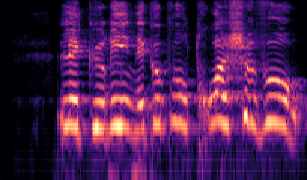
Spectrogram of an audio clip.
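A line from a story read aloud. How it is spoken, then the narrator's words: Moaning. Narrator (French): gémit l'aubergiste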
